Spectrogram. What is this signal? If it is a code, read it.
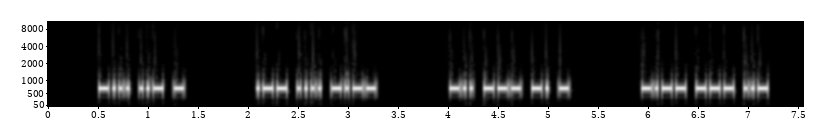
Morse code, heard as a keyed tone, about 36 wpm, 700 Hz. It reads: BUT WHY DONT YOU
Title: 3x Word-Spacing - Sentences from Top 300 Words - 35wpm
